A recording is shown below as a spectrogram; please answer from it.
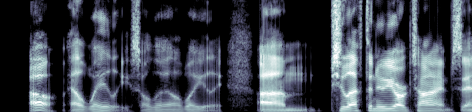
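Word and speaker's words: El-Waylly: But you know, Sola Oh, El Wailly.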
